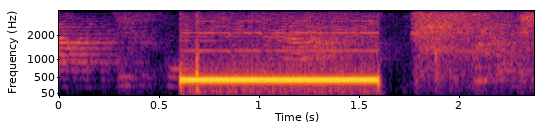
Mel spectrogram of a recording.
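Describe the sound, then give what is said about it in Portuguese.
A telephone tone sounds after a dropped call: one loud, steady electronic tone lasting about a second, with faint talk before and after it. “acho que caiu a ligação”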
